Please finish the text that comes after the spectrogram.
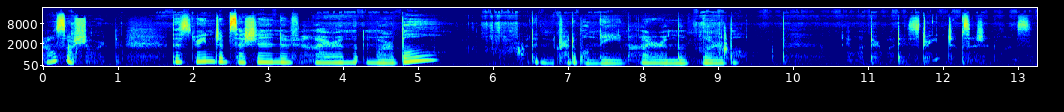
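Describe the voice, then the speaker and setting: A young woman whispering in a hushed, breathy voice for ASMR, unhurriedly reading from a book and adding gently musing asides. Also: lowish voice, expressive, slow pace. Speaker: ASMR host. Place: outdoors on grass.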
